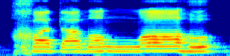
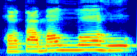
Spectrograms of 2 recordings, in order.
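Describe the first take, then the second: First: The first consonant is harsh and rough. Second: The first consonant is soft and weak. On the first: The speaker calls it right. "Jadi kasar aja. Jadi kayak ada hak-haknya gitu ya" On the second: The speaker calls it wrong. "Jadi khotama gitu ya"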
